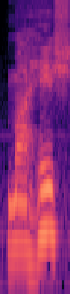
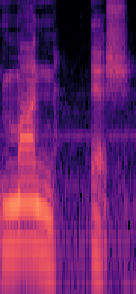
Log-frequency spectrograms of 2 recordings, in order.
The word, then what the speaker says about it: Mahesh: Mahesh, not Man-ish.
